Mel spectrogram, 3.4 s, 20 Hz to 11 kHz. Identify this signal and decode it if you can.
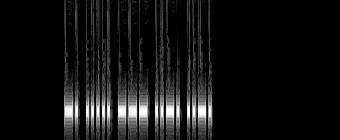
Morse code, heard as a keyed tone, about 46 wpm, 700 Hz. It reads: N5OFF
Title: USA Call Signs - 6x Character Spacing - 45wpm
